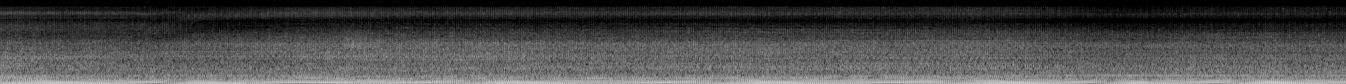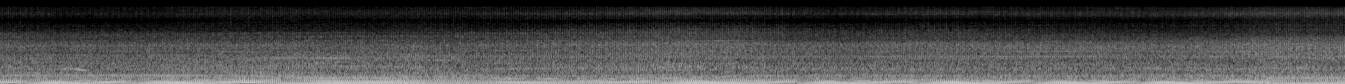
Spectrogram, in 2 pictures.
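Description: Tractor-powered wheat thresher running steadily: the tractor's diesel engine drives the threshing drum and blower, making a continuous loud, low machine drone that swells and dips slightly as straw is fed in.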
